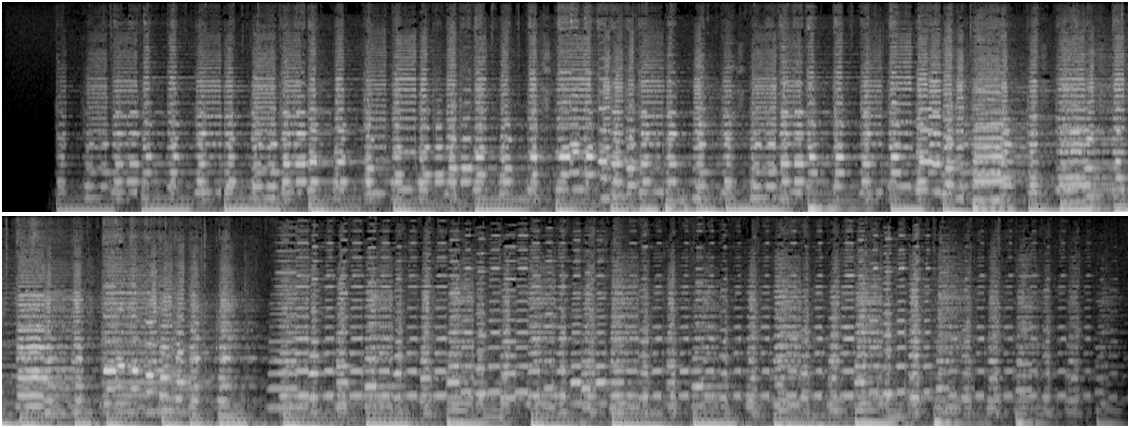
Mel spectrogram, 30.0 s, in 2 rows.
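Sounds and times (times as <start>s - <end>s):
Volksmusik waltz: 0.7s - 30.0s.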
